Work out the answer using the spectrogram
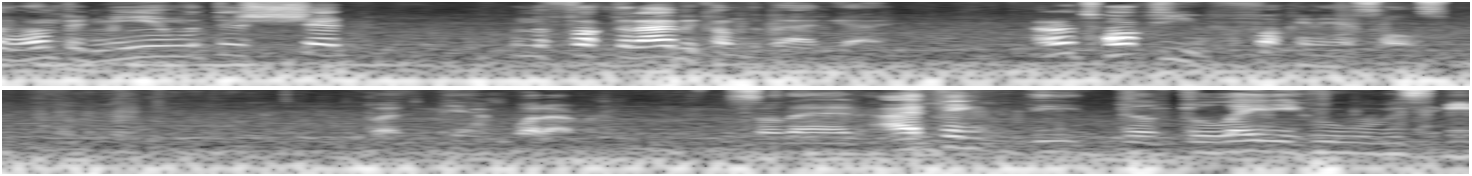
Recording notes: Episode 2 in my car.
